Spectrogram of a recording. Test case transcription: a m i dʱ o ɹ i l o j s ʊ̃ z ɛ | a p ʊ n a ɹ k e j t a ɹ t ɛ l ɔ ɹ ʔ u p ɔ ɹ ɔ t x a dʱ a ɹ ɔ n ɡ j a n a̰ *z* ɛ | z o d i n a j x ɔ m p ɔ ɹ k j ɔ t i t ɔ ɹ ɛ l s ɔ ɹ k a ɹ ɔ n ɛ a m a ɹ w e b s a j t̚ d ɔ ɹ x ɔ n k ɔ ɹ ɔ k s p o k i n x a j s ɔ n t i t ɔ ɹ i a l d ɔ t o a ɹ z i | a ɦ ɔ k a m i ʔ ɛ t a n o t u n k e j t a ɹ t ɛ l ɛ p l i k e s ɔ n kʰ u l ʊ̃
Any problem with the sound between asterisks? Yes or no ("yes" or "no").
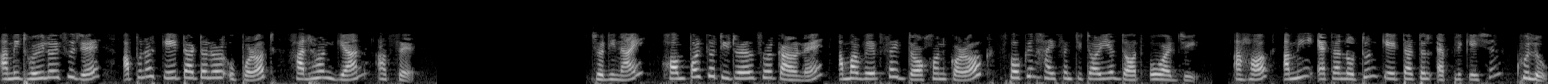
yes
